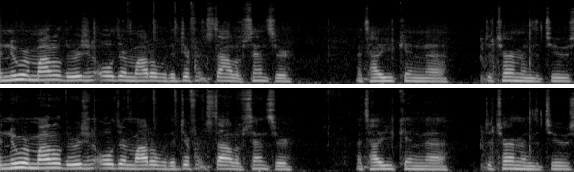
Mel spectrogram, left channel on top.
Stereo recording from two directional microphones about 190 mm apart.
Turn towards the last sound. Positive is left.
turn(degrees=-35)  # may be behind; listen again after turning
